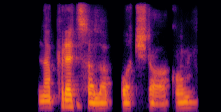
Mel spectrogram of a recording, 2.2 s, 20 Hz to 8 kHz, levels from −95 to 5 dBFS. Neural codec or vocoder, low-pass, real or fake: codec, 16 kHz, 2 kbps, X-Codec, HuBERT features, trained on balanced general audio; 7.2 kHz; fake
